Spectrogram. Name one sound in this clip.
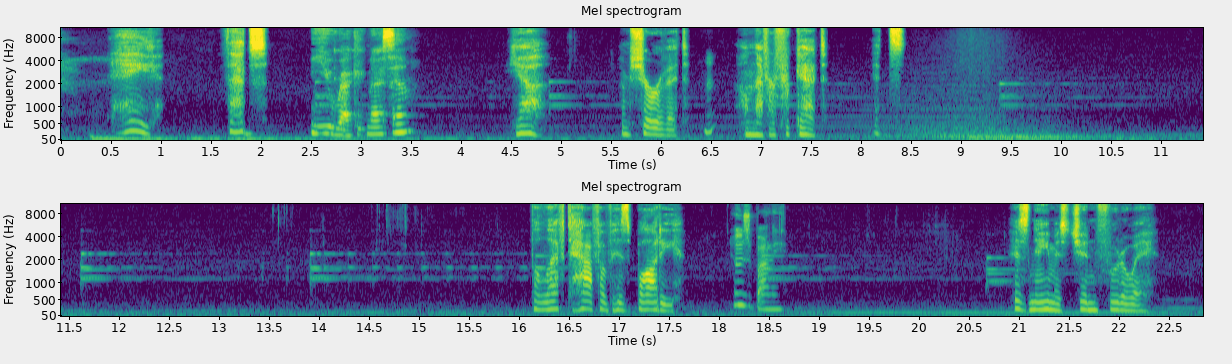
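A young woman reads aloud with animation close to a microphone.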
